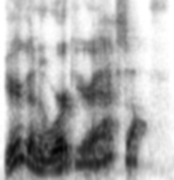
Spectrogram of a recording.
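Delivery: high, gleeful threat; playful threat. Retold or imitated. Boss teasing the employee, high and gleeful. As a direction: tease her with mock sternness. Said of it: "And I said".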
